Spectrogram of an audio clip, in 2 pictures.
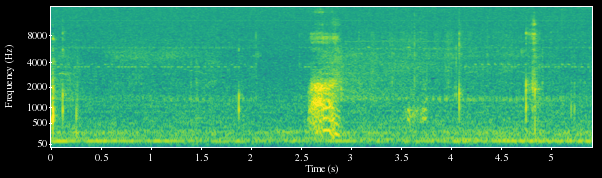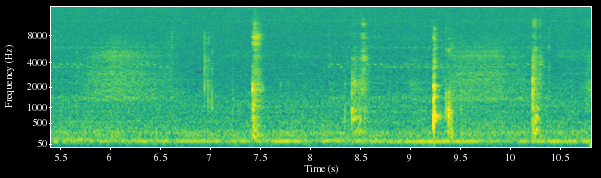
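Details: A person who always has the hiccups: brief sharp hiccup clicks recur at irregular intervals over a steady low room hum.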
